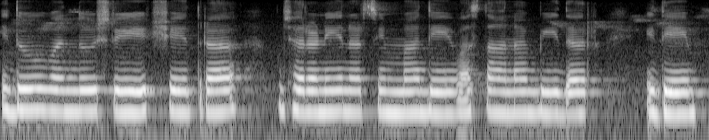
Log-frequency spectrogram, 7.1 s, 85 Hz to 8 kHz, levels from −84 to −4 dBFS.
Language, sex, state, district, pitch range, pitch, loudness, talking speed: Kannada, female, Karnataka, Bidar, 205-215 Hz, 210 Hz, -15 LUFS, 75 wpm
